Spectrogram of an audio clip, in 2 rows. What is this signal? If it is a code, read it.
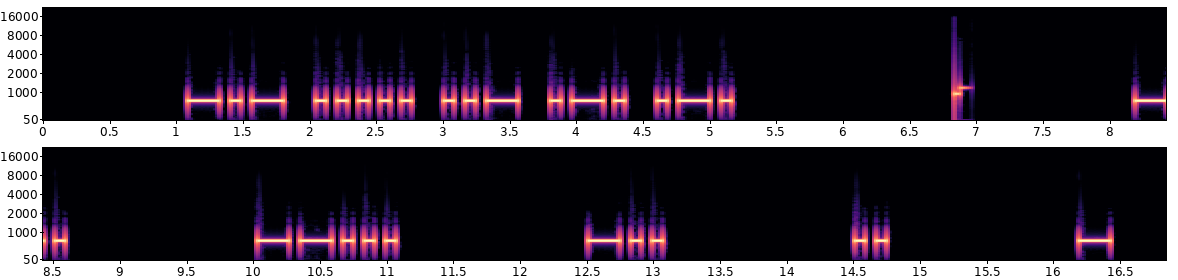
Morse code, heard as a keyed tone, about 15 wpm, spaced as for 8 wpm, 700 Hz. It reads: K5URR N7DIT
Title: USA Call Signs - 5 Characters - 6x Character Spacing - 15wpm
